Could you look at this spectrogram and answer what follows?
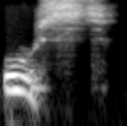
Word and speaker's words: است: We also say oost, right? Because there are long vowel here, so to say uast. In fact, in pronunciation, you're welcome to drop the aleph from ast, and you just say kitabe oost.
